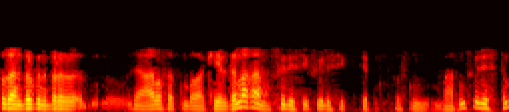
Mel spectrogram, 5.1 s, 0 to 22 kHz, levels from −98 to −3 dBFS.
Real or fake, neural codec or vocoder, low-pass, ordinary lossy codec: real; none; 3.6 kHz; MP3, 16 kbps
